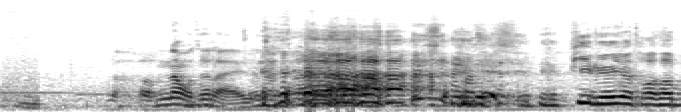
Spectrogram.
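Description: Several young men laugh loudly together.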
